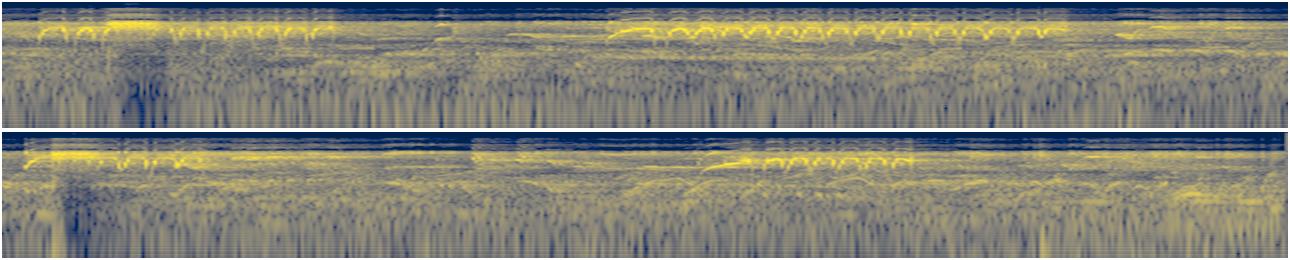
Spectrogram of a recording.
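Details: Young Indonesian white-rumped shama singing repeated bursts of shrill, fast trills roughly every three seconds, with quieter chattering notes between them.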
